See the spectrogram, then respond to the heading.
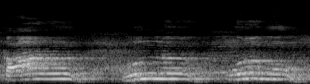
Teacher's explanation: அப்போ காணு, உண்ணு, உருமு என்பது, நூ என்பது என்ன எழுத்து, மெல்லின எழுத்து. அப்போ மெல்லின எழுத்துக்கு மேல் வரக்கூடிய உகரமானது ஓசை குறுகாது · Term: முற்றியல் உகரம்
